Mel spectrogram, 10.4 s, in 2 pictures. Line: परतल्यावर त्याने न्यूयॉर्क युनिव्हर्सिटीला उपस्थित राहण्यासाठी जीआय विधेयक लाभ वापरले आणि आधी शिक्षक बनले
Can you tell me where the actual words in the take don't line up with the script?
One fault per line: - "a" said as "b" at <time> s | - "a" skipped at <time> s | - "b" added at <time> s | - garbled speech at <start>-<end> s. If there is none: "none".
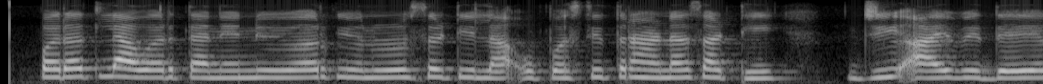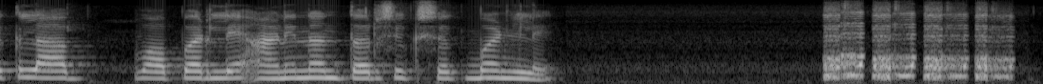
- "आधी" said as "नंतर" at 6.7 s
